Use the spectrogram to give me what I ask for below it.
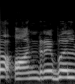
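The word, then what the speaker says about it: honourable: शुरू होगा an honest उसी तरह ऑनरेबल में एच साइलेंट है ऑनरेबल अब इसको हेयर मत मत पढ़ना।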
